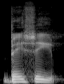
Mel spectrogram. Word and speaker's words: Baese: That is uh uh Laura Dan Grey Basy. And you know, I was going to call you Count Basy because you told me to sit there.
